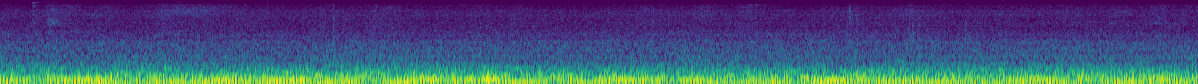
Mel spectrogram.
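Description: A steady low hum and rumble of room noise, even throughout with no distinct events.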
